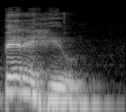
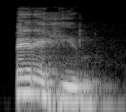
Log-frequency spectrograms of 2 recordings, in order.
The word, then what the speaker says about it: perejil: A salsa, nós podemos traduzir ela como perejil, perejil, tá? O J tem som de R, tá? Então, perejil, perejil, tá?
